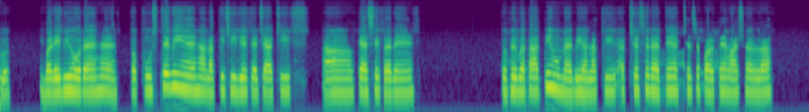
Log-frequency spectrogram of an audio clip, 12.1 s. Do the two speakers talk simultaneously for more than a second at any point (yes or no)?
yes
